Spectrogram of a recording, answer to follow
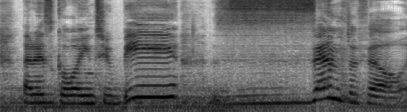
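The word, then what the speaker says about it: xanthophyll: is going to be zenil it's spelled with an X I love that word why is it spelled with an X it's like zyo process in bones and then if you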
